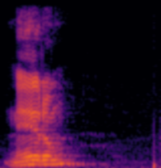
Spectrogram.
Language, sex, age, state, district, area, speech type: Tamil, male, 45-60, Tamil Nadu, Tiruppur, rural, read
